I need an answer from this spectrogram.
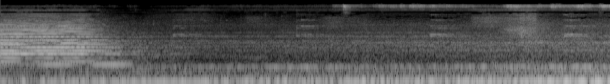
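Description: Union Pacific diesel locomotive's horn sounding a chord of several steady tones, cutting off about a second in. Then the low, steady rumble of the approaching locomotives, growing louder.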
